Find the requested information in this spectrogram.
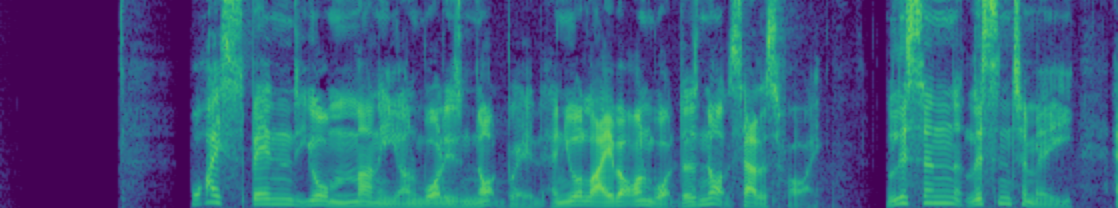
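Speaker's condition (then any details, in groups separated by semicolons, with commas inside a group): No condition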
